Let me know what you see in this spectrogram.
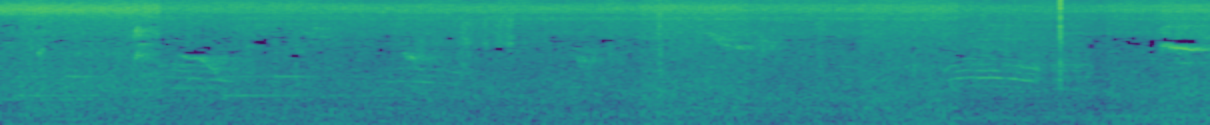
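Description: Birds giving short chirps and arching whistled calls over steady outdoor background noise, with a high thin insect buzz that fades about a second in. A single sharp click near the end.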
